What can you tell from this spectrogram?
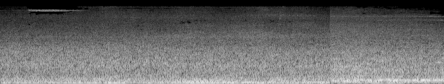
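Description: City street traffic: a steady wash of road noise, with a vehicle engine's low hum growing louder near the end.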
